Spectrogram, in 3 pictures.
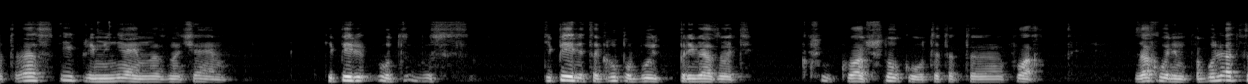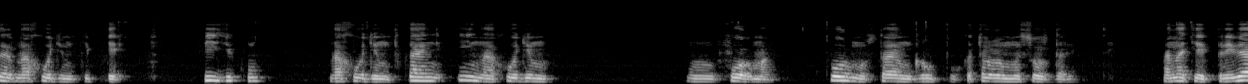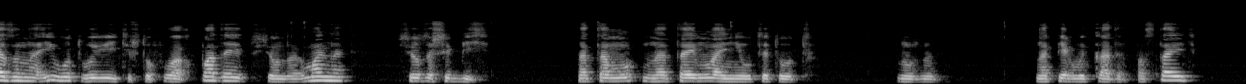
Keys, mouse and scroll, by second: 0.9 click, 11.5 Tab, 13.6 click, 14.9 click, 16.0 click, 17.1-18.0 scroll down 1, 18.0-19.0 scroll down 9, 19.8 click, 20.6 click, 24.1 click, 27.9 click, 29.8 click, 31.7 click, 33.7 click.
